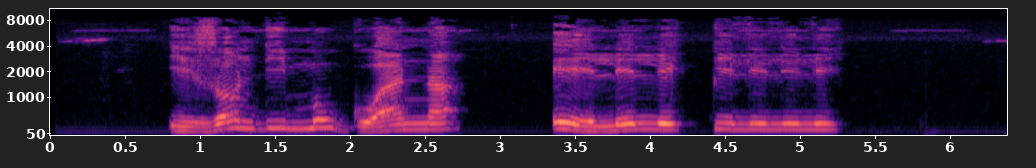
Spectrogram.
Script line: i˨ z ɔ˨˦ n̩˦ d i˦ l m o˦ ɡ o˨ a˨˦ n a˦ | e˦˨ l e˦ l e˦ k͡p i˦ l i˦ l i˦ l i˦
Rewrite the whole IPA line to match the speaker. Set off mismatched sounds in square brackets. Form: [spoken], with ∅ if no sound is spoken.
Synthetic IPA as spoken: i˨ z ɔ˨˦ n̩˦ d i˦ [∅] m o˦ ɡ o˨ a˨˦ n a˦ | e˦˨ l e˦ l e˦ k͡p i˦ l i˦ l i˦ l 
